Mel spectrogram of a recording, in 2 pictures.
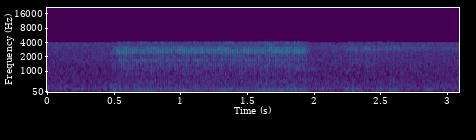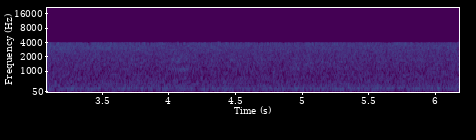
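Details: Abbie, a six-year-old rescued female American Pit Bull Terrier, asleep and snoring gently: one drawn-out, low buzzy snore of about a second and a half, followed by soft, steady breathing under a faint hiss.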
